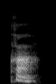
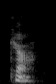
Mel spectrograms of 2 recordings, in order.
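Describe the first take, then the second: First: The consonant is made deep in the throat. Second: The consonant is made further forward in the mouth. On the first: The speaker calls it right. "avec le fond de la gorge" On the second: The speaker calls it wrong. "ne dites pas que ou ka"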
